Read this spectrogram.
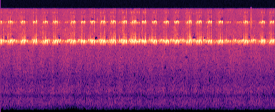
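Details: A flowery meadow rings with grasshopper stridulation: thin, very high, sizzling pulses repeated quickly and evenly, forming a continuous shimmering trill.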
